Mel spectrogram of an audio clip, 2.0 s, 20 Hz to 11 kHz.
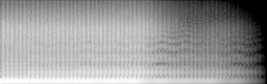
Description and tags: This sample is part of the "Basic saw wave 6" sample pack. It is a
multisample to import into your favorite sampler. It is a basic saw
waveform.There is a little low pass filtering on the sound. A little
delay makes the sound full. The highest pitches show some strange
aliasing pitch bending effects. In the sample pack there are 16 samples
evenly spread across 5 octaves (C1 till C6). The note in the sample
name (C, E or G#) does indicate the pitch of the sound. The sound was
created with a Theremin emulation ensemble from the user library of Reaktor. After that normalizing and fades were applied within Cubase SX.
